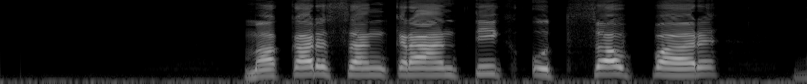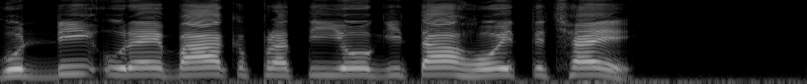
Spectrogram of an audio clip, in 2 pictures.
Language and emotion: Maithili, neutral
